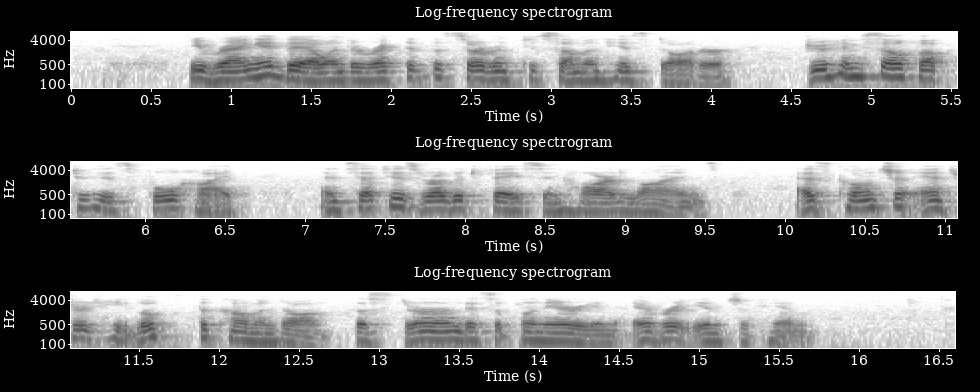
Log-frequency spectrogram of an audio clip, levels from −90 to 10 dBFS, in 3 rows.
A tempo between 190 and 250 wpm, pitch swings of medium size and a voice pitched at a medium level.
No: average, 150 wpm; average, 3.3 semitones; medium, 145 Hz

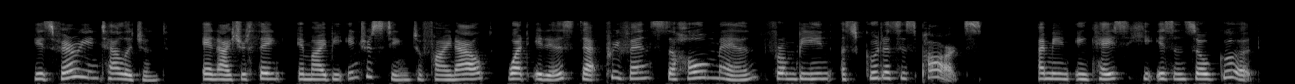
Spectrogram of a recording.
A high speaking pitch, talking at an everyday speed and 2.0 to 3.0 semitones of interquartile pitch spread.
Yes: very high, 255 Hz; average, 170 wpm; narrow, 2.4 semitones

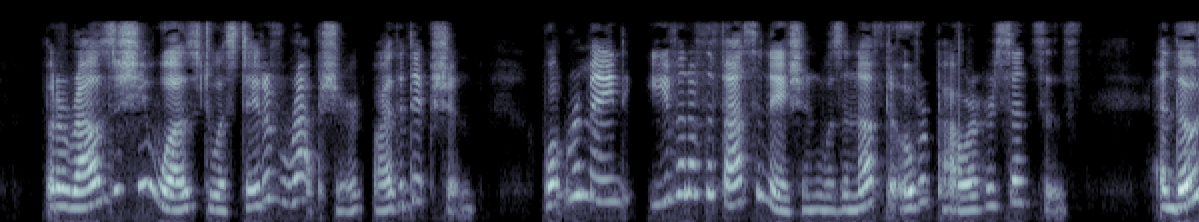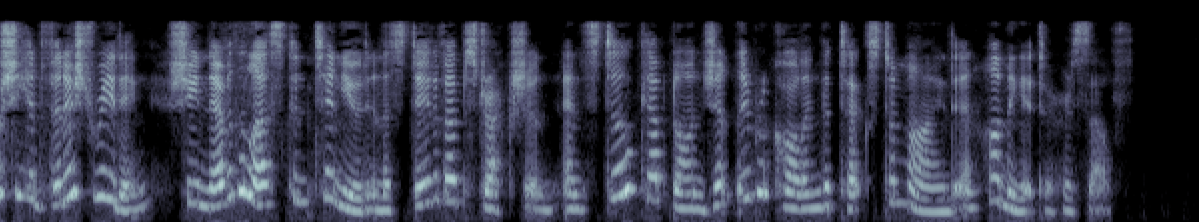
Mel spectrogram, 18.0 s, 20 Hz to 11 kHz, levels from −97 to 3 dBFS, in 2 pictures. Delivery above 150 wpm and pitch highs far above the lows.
Yes: average, 180 wpm; wide, 8.5 semitones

